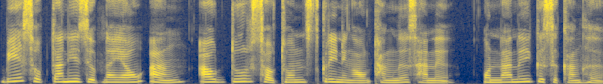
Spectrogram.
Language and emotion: Bodo, neutral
